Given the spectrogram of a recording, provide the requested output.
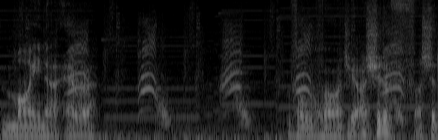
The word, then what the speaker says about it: Volvagia: you said about that I pronounced volia with an a sound which wasn't yeah it's not the way it's not the way to pronounce it yeah volv yeah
